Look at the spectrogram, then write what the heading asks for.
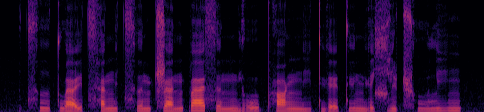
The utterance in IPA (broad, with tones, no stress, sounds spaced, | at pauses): t͡sʰ ɹ̩˧˥ t̪ w a̰˨˩ ɪ̯ t͡sʰ ä˦ n̪ i˩ t͡sʰ ə˧˥ n ʈ͡ʂ a˧˥ n p ä˥ s ə˧˥ n n̪ j o̰˨˩ ʊ̯ pʰ ɑ˥ ŋ n̪ i˧˥ t̪ ɥ ɛ̰˨˩ t̪ y˥˩ n ɥ ɛ˩ ɕ i˥˩ ʈ͡ʂʰ u˥ l i˥ ŋ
